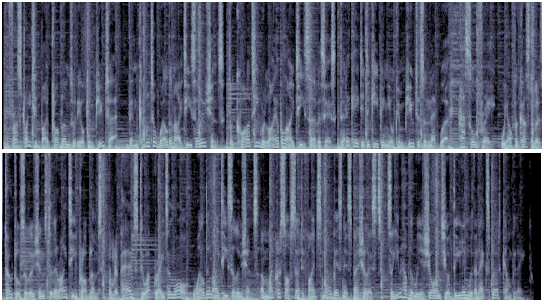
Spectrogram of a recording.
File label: male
